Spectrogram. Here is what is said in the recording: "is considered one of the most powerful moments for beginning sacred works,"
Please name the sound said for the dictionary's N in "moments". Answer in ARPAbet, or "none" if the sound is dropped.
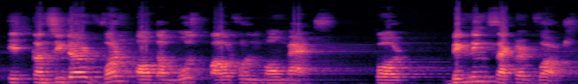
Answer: none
